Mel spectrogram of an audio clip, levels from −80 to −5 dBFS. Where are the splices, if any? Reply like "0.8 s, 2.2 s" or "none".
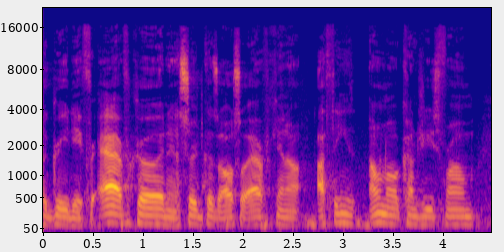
1.6 s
